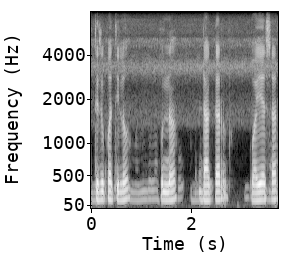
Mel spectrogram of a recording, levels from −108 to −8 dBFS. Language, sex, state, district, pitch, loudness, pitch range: Telugu, male, Andhra Pradesh, Sri Satya Sai, 130 Hz, -18 LUFS, 125-135 Hz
